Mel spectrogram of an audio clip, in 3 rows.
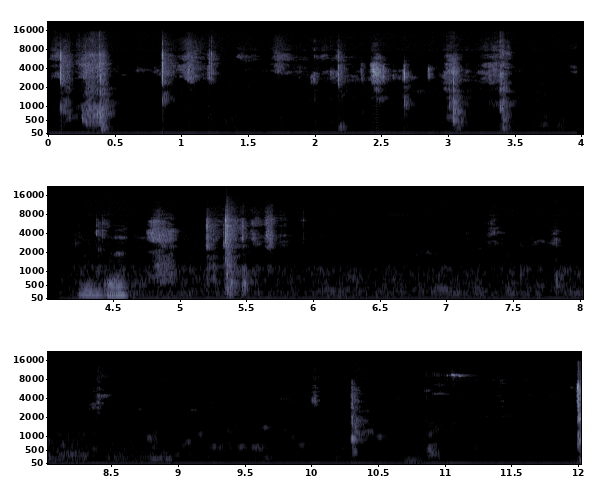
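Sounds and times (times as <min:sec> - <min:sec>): paper sheets rustling and crackling: 0:00.0 - 0:03.6.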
